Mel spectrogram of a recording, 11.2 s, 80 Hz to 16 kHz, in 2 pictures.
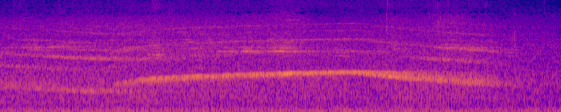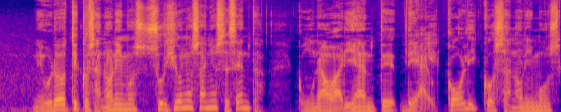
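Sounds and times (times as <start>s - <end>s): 
emergency vehicle siren wailing: 0.0s - 5.7s
low rumble of city traffic: 0.0s - 7.3s
speech: 6.0s - 11.2s.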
